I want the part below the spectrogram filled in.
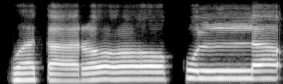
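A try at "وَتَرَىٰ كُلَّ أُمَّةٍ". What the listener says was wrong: Lam jangan ditahan. Kalau mim dan nun bertasydid ditahan. Lamnya jangan ditahan. Watara watara kulla lahnya jangan ditahan. Watara umnya ditahan gunnah. Watara kulla ummatin jasiyah.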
